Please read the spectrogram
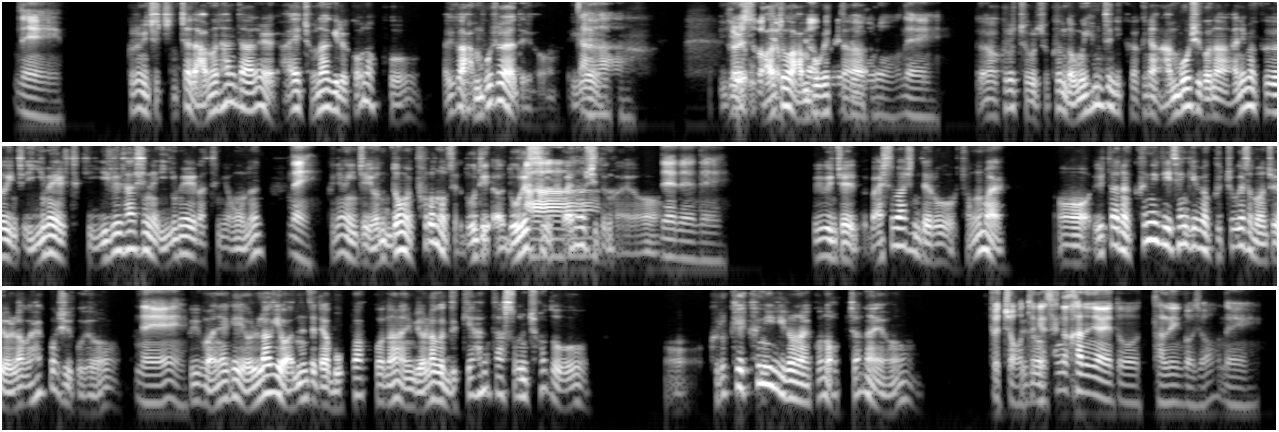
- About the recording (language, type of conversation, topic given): Korean, advice, 효과적으로 휴식을 취하려면 어떻게 해야 하나요?
- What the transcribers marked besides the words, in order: put-on voice: "노티스를"; in English: "노티스를"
